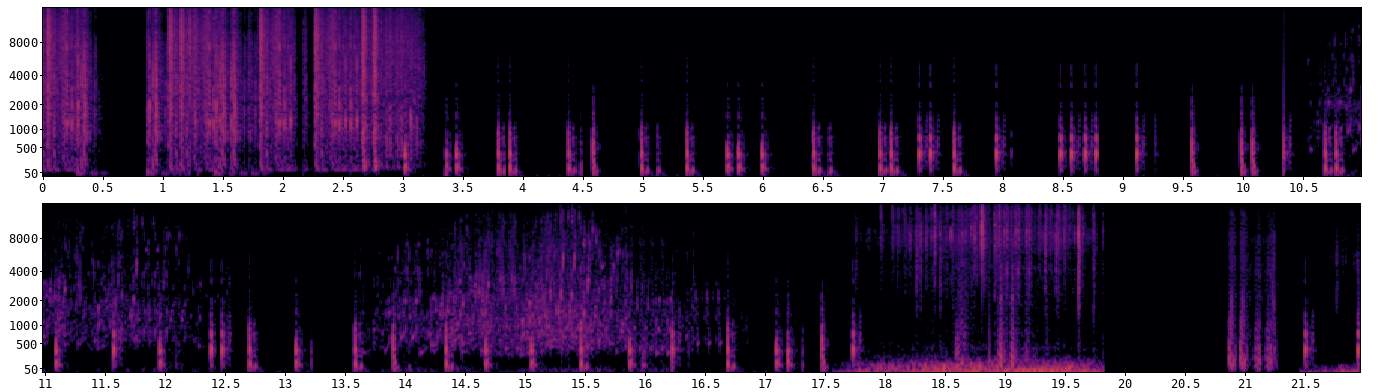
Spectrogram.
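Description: Footsteps tread on stone and grass.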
